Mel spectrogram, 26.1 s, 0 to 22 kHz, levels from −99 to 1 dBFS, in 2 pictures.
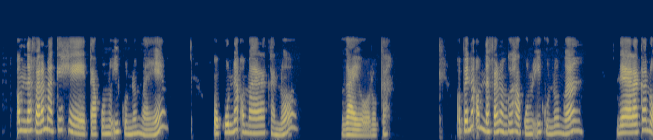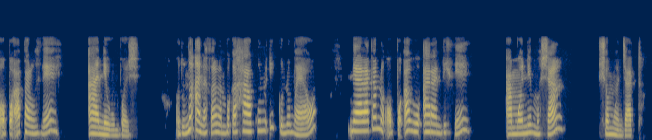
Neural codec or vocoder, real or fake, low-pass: none; real; 7.2 kHz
